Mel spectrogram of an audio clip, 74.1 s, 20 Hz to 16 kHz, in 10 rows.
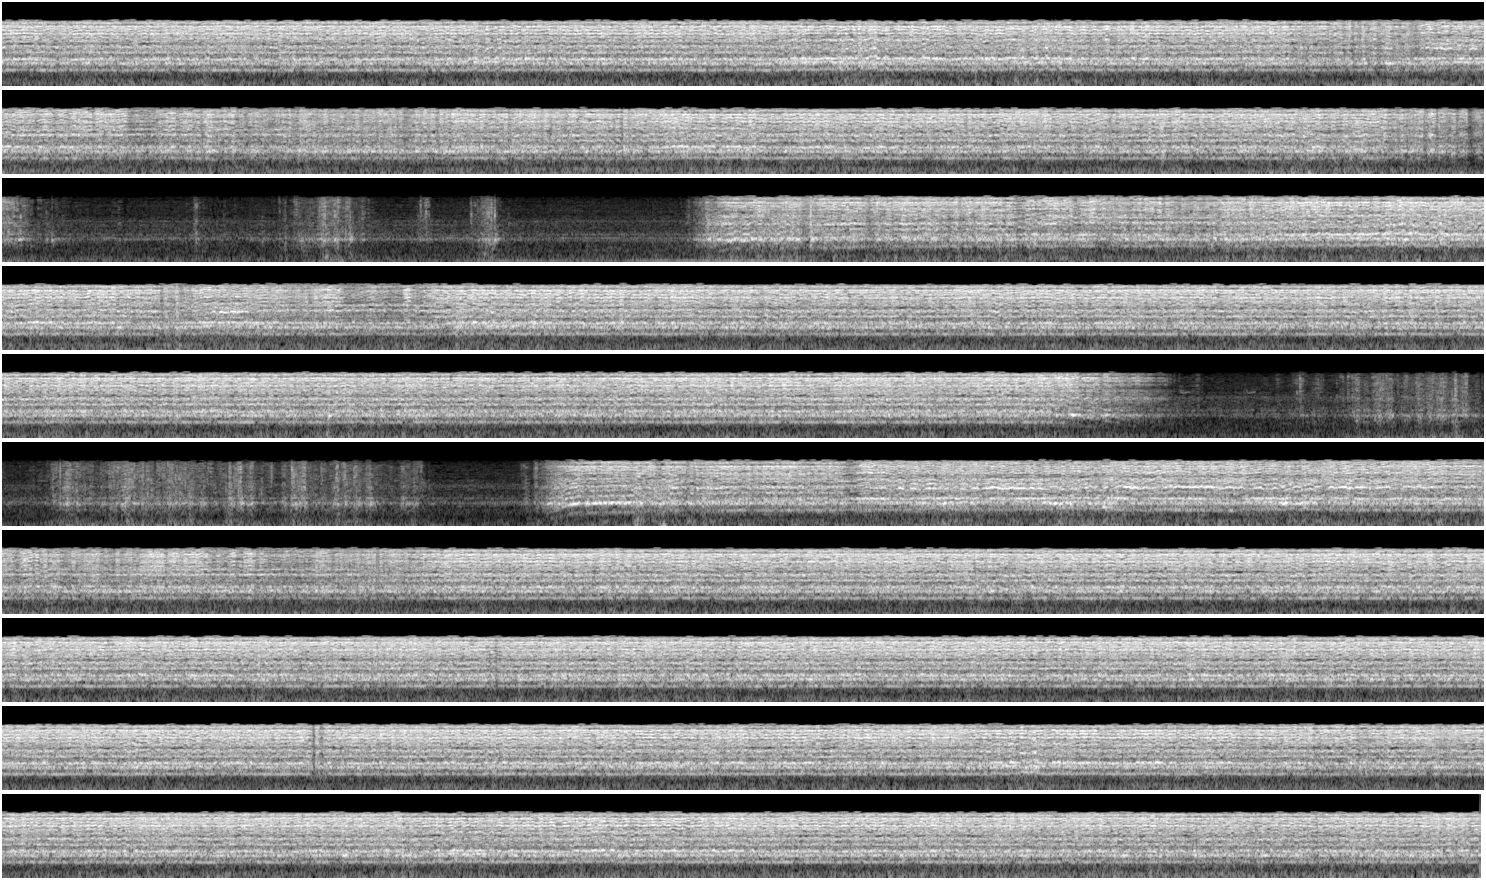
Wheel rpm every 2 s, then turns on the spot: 170, 160, 160, 160, 160, 160, 160, 50, 10, 120, 160, 160, 160, 160, 160, 160, 160, 90, 30, 30, 140, 160, 160, 160, 160, 160, 160, 160, 160, 160, 160, 160, 160, 160, 160, 160, 160.
36-38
